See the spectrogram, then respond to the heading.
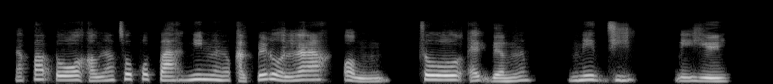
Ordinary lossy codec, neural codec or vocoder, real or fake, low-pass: none; codec, 16 kHz, 0.5 kbps, FreqCodec, larger model; fake; none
